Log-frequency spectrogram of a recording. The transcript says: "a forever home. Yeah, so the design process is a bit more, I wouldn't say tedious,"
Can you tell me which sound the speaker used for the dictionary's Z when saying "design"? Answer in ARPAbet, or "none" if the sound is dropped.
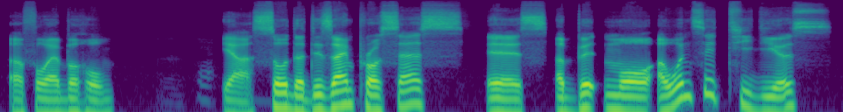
Z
